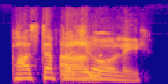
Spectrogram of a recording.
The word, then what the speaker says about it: pasta e fagioli: Did I say that right? – Pasta e fagioli. That's right. You did. – Pasta fagioli. – Because no matter what Dean Martin tells you, there is no Zool in pasta fagioli.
